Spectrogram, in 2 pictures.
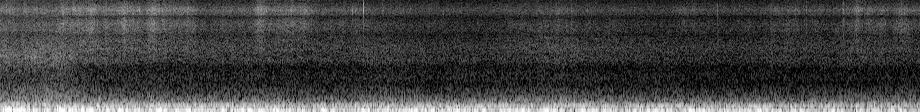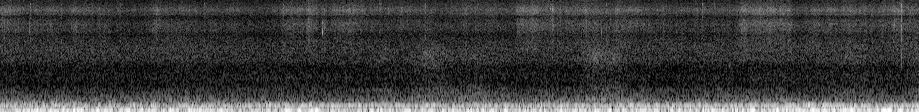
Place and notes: Vyzuoneles, Lithuania, wind on wires
Windy day, low hum of high voltage wires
